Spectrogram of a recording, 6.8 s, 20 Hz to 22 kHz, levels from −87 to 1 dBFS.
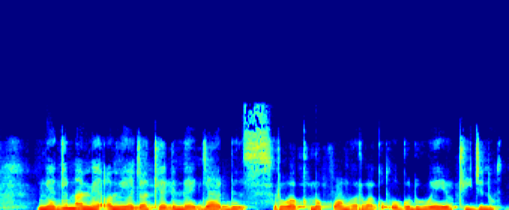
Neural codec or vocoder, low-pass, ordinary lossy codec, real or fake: codec, 44.1 kHz, 2.6 kbps, DAC; 19.8 kHz; MP3, 48 kbps; fake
